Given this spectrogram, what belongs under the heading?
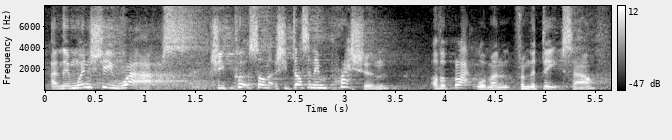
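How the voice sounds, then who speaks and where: A man ranting scornfully as a commentator, animated and mocking. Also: high-pitched, moderate pace. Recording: echoey hall with faint noise.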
